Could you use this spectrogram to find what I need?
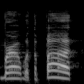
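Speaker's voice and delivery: high-pitched incredulous reaction; mock disbelief. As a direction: exclaim it like you can't believe it. Voicing the incredulous reply she advises.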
